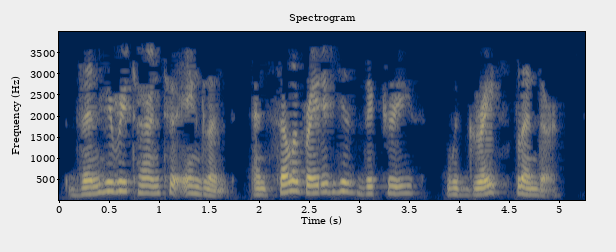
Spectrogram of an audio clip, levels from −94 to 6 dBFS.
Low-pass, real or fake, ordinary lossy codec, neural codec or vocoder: 3.6 kHz; real; MP3, 16 kbps; none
